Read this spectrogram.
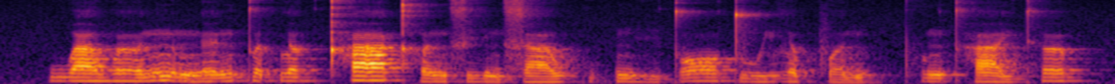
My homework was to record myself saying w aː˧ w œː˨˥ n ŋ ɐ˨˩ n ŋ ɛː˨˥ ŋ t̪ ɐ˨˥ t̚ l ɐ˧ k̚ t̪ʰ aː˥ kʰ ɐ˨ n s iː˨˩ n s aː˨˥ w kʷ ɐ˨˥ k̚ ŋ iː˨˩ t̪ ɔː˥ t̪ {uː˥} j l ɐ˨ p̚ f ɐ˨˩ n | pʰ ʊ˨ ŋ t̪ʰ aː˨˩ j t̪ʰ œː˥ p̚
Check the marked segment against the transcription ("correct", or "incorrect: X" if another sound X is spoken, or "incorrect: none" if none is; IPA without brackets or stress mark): incorrect: uː˨˧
